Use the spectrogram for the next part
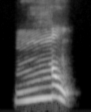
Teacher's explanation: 这里有个鼻音，你看这个怒就是鼻音的怒啊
